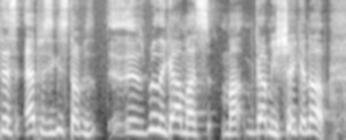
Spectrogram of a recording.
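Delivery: mock very high, crying, trembling voice. Retelling a podcast caller's words, imitating a crying, shaking voice. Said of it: "their voice is shaking?".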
